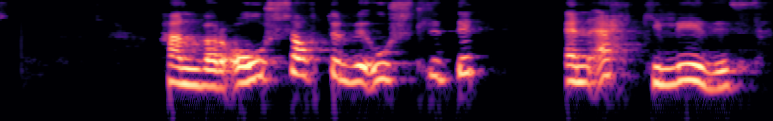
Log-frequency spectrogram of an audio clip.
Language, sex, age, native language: Icelandic, female, 30-39, Icelandic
